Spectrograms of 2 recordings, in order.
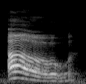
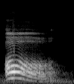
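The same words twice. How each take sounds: First: 'o' loud and gliding into oo; drawn-out diphthong 'o', as in oh; English o, wrong version. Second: 'o' as a loud, pure open vowel, no glide; Armenian o. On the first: Teacher showing what to avoid, exaggerated English vowel demo. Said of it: "not o". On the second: Teacher showing the o sound, forceful demo. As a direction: push out a steady, forceful 'o'. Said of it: "The o sound is". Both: Shown as a demonstration.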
